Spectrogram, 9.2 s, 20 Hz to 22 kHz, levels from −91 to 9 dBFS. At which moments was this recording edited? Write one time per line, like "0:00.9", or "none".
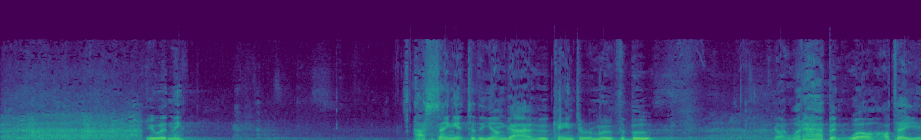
0:01.4
0:07.7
